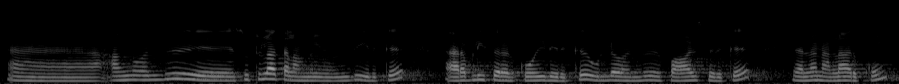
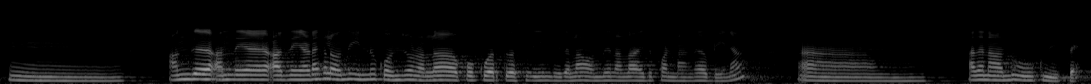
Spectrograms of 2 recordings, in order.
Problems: none marked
